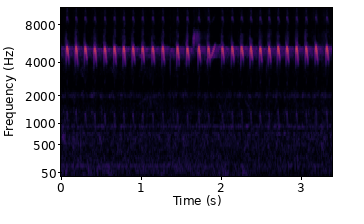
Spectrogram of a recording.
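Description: Green-tailed Sunbird giving a fast, even run of high, thin ticking notes, about six each second, over a quiet background.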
